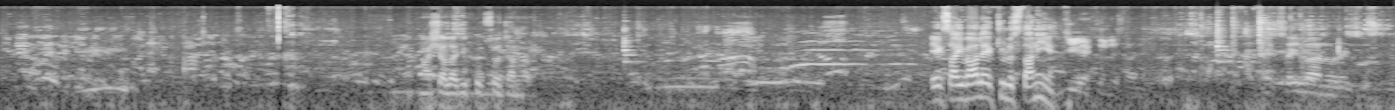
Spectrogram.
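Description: Men talk loudly at once outdoors in a busy crowd.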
